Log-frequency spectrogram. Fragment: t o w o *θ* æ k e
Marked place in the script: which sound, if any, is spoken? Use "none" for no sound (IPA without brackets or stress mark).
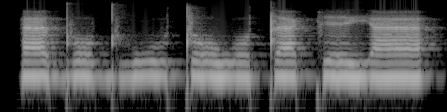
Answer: t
